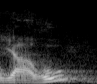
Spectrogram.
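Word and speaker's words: Jahweh: Want het had moeten zijn Yahoo. Dat stamt uit de 30er jaren, geloof ik, dat iemand dat uitgevonden heeft. Yahoo. Dat vind ik helemaal onbenullig. Yahoo. Dat vind ik net zoiets als hoezo. Ja, hoe?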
